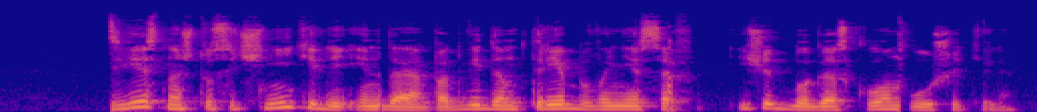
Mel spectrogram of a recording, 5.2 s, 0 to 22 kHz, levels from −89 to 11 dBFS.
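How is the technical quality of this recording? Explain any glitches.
Four brief glitches break up the speech, at 0.54–0.57 s, 1.89–1.91 s, 3.33–3.35 s and 4.48–4.51 s. Each is the likely result of a broken MP3 bit reservoir: after missing frames, the decoder read borrowed bytes from the wrong frame. Each lasts about one frame, fitting 24 ms frames, and a spectrogram shows a narrow vertical disruption cutting across the speech harmonics, with an abrupt discontinuity in the waveform.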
